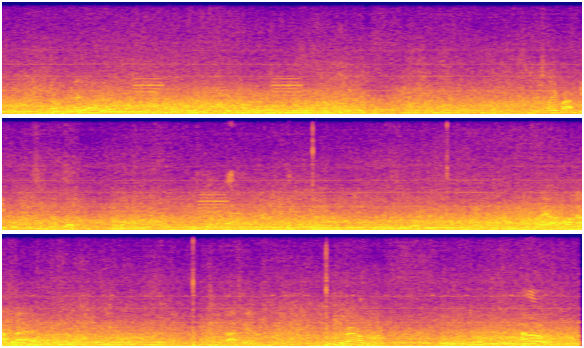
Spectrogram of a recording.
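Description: A helicopter's rotor thumps and its engine drones steadily.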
